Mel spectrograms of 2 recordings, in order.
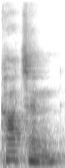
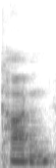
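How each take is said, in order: First: British accent, with the middle T pronounced. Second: American accent, with the middle T cut. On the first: "is from the British accent" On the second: "We cut the T"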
